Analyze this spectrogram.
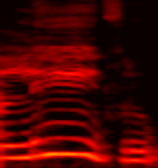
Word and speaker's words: livro: Na palavra livro, você vê que o li é a sílaba tônica.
